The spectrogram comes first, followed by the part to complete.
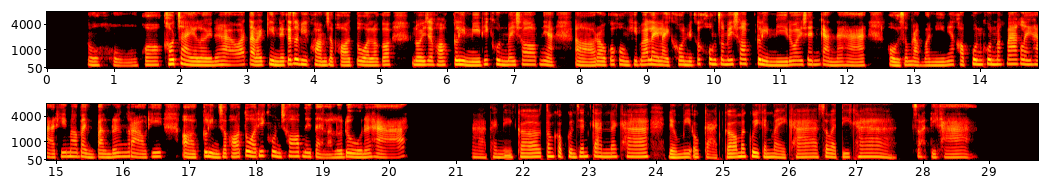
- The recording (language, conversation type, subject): Thai, podcast, รู้สึกอย่างไรกับกลิ่นของแต่ละฤดู เช่น กลิ่นดินหลังฝน?
- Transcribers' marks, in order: none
